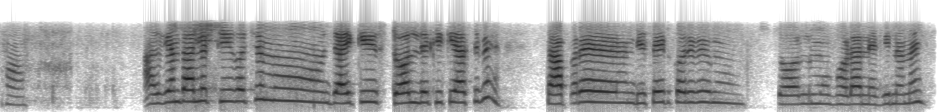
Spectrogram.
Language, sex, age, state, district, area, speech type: Odia, female, 30-45, Odisha, Subarnapur, urban, conversation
